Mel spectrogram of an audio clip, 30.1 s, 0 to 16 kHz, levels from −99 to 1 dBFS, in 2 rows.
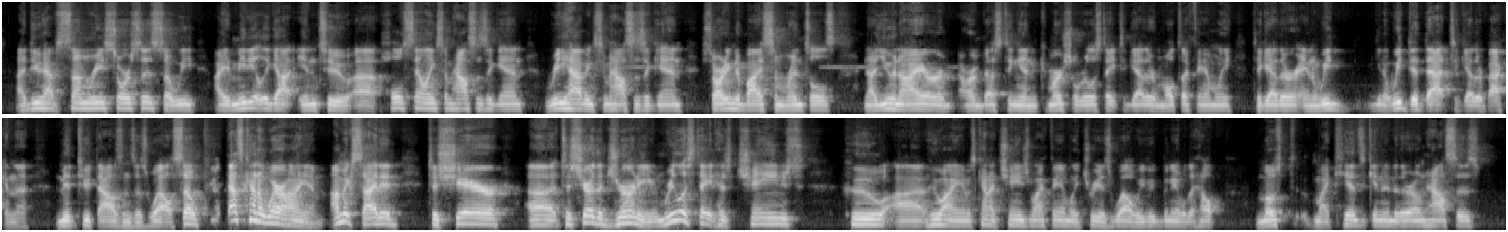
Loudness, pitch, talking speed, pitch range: -21 LUFS, 120 Hz, 205 wpm, 110-135 Hz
